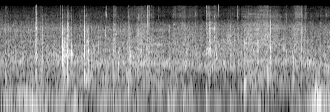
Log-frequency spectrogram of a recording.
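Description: Footsteps of a person walking on dry grass and patchy snow: irregular faint crunches and clicks.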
